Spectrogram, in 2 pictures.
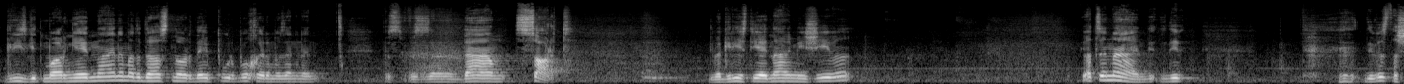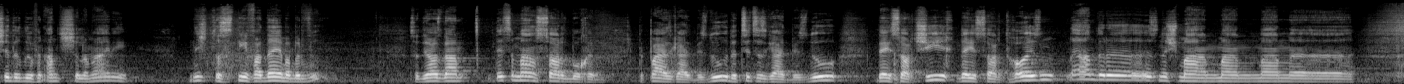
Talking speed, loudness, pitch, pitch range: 155 wpm, -16 LUFS, 150 Hz, 140-175 Hz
